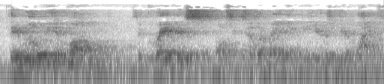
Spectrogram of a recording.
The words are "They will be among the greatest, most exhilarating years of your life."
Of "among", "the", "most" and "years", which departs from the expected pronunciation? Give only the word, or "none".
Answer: none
